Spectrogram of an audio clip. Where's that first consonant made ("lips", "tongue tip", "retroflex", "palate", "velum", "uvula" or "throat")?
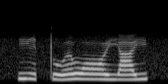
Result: palate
